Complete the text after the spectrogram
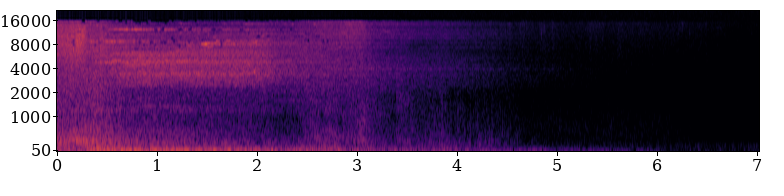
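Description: A triumphant game fanfare blares and slowly fades away.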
